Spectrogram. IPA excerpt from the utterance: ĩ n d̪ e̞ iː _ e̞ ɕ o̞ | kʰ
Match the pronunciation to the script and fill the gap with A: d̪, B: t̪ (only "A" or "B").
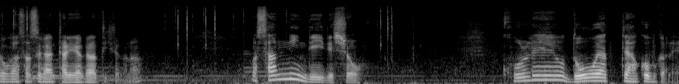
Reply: A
